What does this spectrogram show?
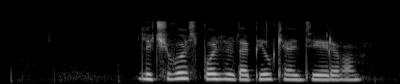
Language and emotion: Russian, neutral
